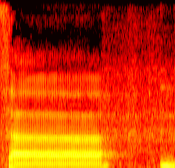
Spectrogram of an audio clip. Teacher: উচ্চারণের সময় জিহুবার আগা সামনের উপরের দুই দাঁতের আগার সাথে লাগবে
